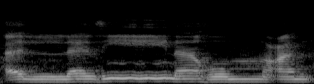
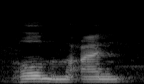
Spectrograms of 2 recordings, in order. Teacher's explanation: Dibaca dengan izhar syafawi. Izhar syafawi artinya bacaannya kita jelaskan bunyi mim dengan merapatkan bibir.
